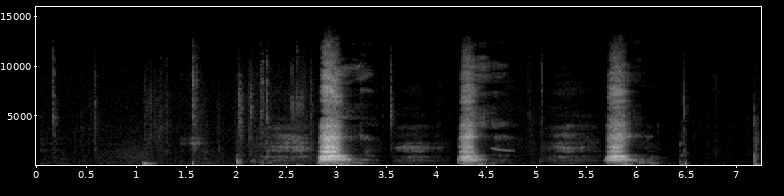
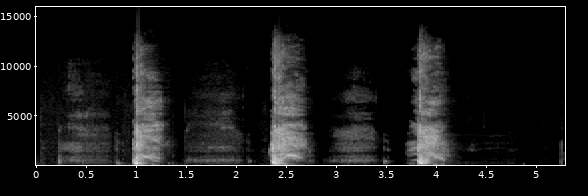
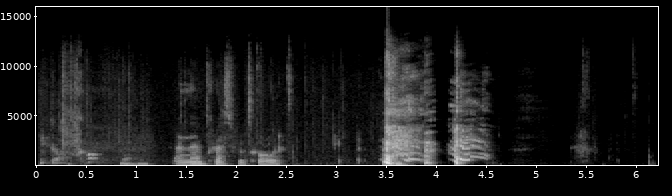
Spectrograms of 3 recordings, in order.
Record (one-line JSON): {"exhalation_length": "7.3 s", "exhalation_amplitude": 12151, "exhalation_signal_mean_std_ratio": 0.24, "three_cough_length": "5.3 s", "three_cough_amplitude": 30159, "three_cough_signal_mean_std_ratio": 0.26, "cough_length": "6.2 s", "cough_amplitude": 32536, "cough_signal_mean_std_ratio": 0.24, "survey_phase": "beta (2021-08-13 to 2022-03-07)", "age": "65+", "gender": "Male", "wearing_mask": "No", "symptom_none": true, "smoker_status": "Never smoked", "respiratory_condition_asthma": false, "respiratory_condition_other": false, "recruitment_source": "REACT", "submission_delay": "3 days", "covid_test_result": "Negative", "covid_test_method": "RT-qPCR", "influenza_a_test_result": "Unknown/Void", "influenza_b_test_result": "Unknown/Void"}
